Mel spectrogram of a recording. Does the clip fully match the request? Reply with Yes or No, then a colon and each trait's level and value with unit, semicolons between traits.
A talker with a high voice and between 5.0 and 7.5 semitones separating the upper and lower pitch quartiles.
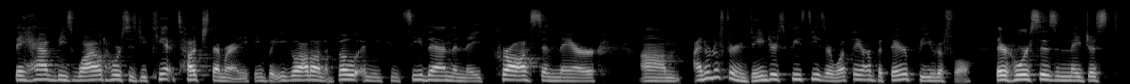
No: high, 195 Hz; average, 4.3 semitones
